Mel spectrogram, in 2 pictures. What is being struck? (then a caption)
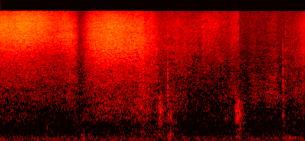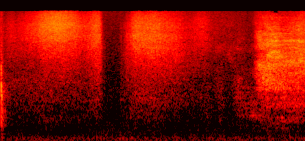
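Paper notebook pages. Fingertips rub back and forth over the uncoated paper pages of an open notebook with a pink hardcover, and pages are turned. The clip is a series of soft, bright, hissy swishes that swell and fade, with faint papery ticks and one sharper crisp snap near the middle.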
